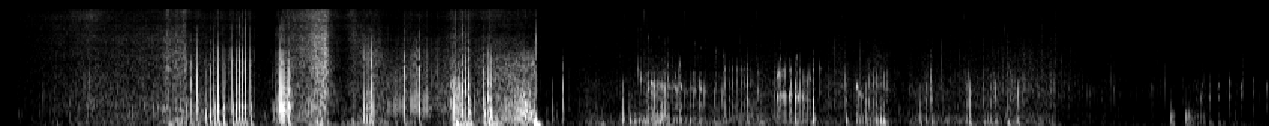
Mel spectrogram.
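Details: Long run of loud gurgling and rumbling bursts, strongest early then fading into softer bubbling; ordinary stomach growling (borborygmi).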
